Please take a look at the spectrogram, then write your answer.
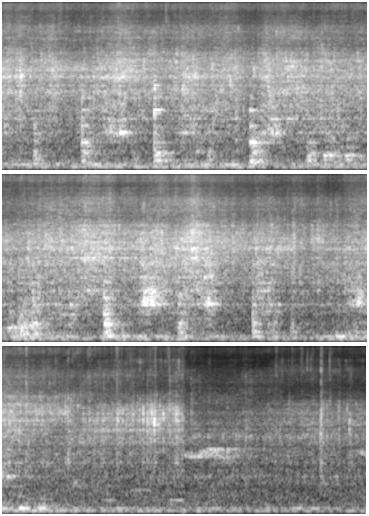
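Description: Goli idli batter being stirred in a pan, a steady scraping and sloshing with soft repeated strokes mixed with a light sizzle, close and continuous with no talking.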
